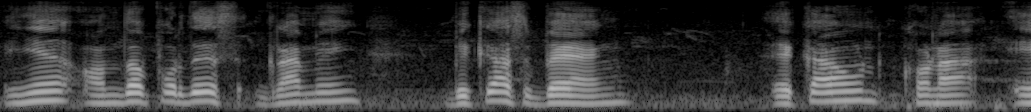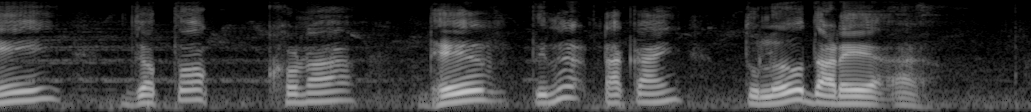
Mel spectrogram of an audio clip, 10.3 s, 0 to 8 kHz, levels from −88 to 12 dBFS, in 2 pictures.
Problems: background sounds at intervals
